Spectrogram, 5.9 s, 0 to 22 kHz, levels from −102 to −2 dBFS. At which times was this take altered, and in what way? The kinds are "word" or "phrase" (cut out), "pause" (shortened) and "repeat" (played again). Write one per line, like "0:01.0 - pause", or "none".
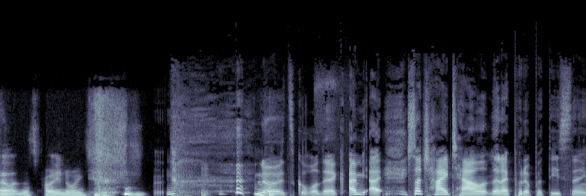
0:04.1 - word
